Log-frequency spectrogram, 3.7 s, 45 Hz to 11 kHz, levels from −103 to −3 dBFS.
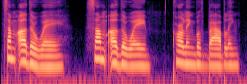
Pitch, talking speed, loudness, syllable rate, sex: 170 Hz, 130 wpm, -20 LUFS, 4.5 syllables/s, female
